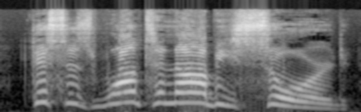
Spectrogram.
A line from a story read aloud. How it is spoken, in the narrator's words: shouted the young boy bravely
